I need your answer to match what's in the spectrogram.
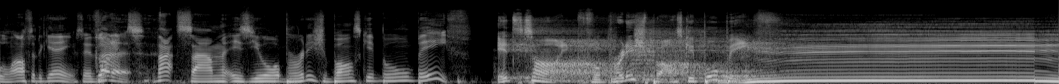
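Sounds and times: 
speech: 0.0 - 7.9
person imitating a cow's moo: 7.5 - 10.5.

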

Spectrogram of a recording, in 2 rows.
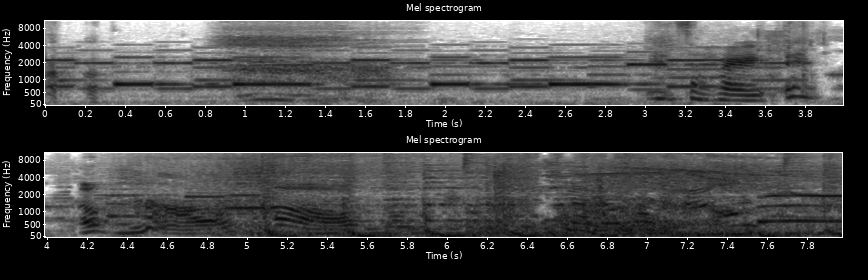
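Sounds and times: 
tinkling electronic ice cream truck jingle: 0.0 - 4.3
speech: 3.1 - 7.8.

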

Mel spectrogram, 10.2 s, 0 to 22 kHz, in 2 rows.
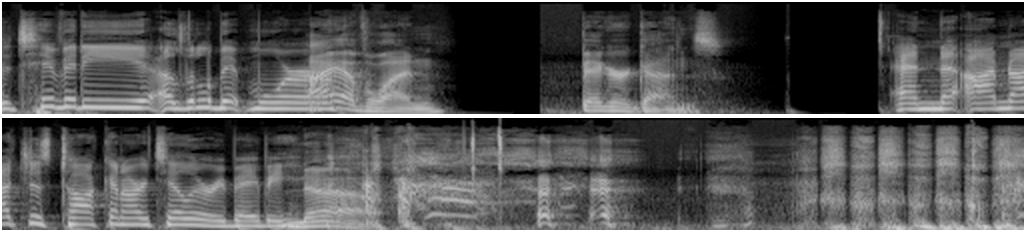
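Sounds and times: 
speech: 0.0 - 2.3, 2.9 - 3.7, 4.4 - 8.9
laughter: 6.7 - 8.8
person panting like a cartoon wolf: 8.6 - 10.2.

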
